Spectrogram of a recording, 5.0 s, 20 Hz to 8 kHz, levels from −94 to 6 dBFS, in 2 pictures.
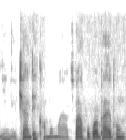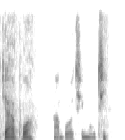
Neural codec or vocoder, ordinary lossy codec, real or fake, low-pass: codec, 16 kHz, 8 kbps, FunCodec, trained on LibriTTS, 25 frames a second; none; fake; 7.2 kHz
